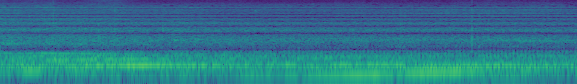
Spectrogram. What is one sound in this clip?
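Strong wind blows outdoors and rumbles against the microphone.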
